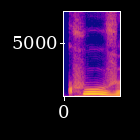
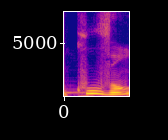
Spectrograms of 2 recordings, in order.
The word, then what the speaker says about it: couvent: L'orthographe est la même, d'accord? Mais on va dire « les poules couvent leurs œufs » avec un son bien ouvert pour le verbe, et on parlera d'un couvent de religieuses avec un son beaucoup plus fermé pour le nom.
